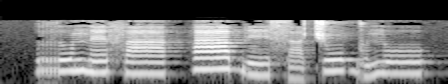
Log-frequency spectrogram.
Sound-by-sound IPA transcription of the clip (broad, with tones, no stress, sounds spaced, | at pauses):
r o˦ n ɛ˦ f a˦ | aː˦ b eː˨ s a˨ t͡ʃ oː˦ ɡ ʊ˨˦ n oː˦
